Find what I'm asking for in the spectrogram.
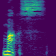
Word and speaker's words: ます: শুনে শুনে বলতে হবে জাপানি ক্রিয়ারূপের মাস অংশটি হিরাগানা লিপিতে লেখা হয় মা এবং সু অক্ষর দুটি পরপর ব্যবহার করে এই সু অক্ষরের উকার অনুচ্চারিত থাকে তাই ক্রিয়ারূপের এই অংশটির উচ্চারণ হবে মাস 勉強します。日本語を勉強します。大学で日本語を勉強します。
